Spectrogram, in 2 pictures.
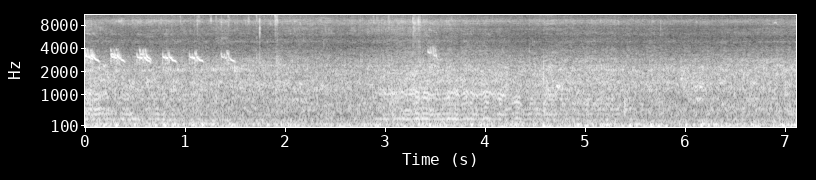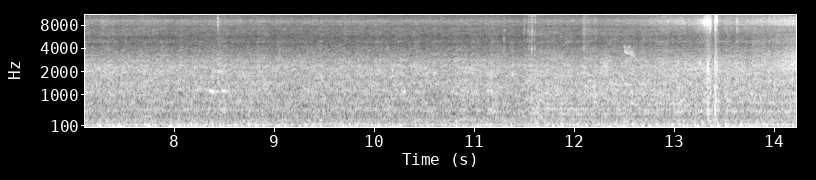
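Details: Bees busy gathering nectar among yellow mustard flowers in a cultivated field: soft, low, continuous buzzing hum, with a few brief bird chirps early on and scattered faint clicks.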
